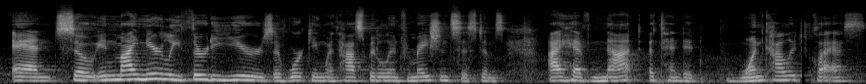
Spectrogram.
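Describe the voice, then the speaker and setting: Somewhat breathy and fairly low in pitch, a woman speaks at a fairly slow pace with fairly even intonation amid audible room echo. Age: 60s. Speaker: audience member, hospital information security worker. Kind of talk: audience comment at panel Q&A.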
